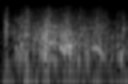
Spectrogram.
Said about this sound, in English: Pour another bucket of water on him, Jug.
